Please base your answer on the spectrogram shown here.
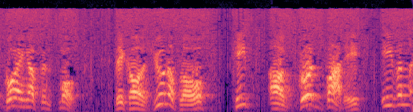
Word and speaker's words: Uniflow: Now, that's why I want you to tell your dad about Uniflow motor oil. Uniflow is sold in sealed cans at all service stations. It's spelled U N I L O.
